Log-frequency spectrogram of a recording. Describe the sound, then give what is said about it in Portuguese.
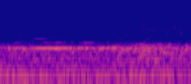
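A whale's drawn-out tonal call, recorded underwater by a hydrophone, holds steady over a dense low underwater rumble for the whole two seconds. It is fairly loud, with no voices. “Por exemplo, as baleias têm algumas, alguns comportamentos em termos acústicos ou bioacústicos que têm como fim comunicar com outros pares eh, para casalamento ou para socializar.”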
